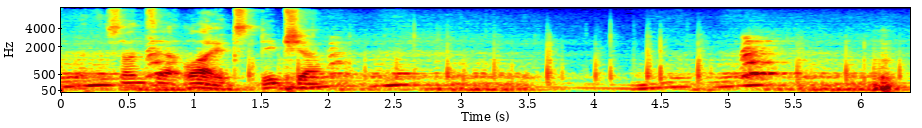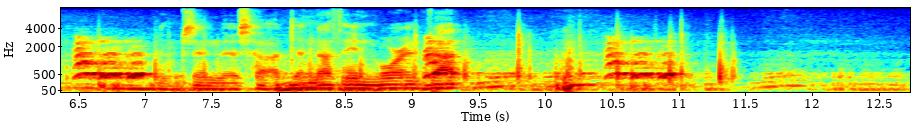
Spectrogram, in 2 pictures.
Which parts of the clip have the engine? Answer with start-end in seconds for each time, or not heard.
0.0-12.6.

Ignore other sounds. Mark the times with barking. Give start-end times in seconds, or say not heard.
0.6-2.2, 5.1-7.0, 9.1-11.0.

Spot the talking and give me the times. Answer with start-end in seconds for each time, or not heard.
0.0-1.9, 7.1-9.3.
